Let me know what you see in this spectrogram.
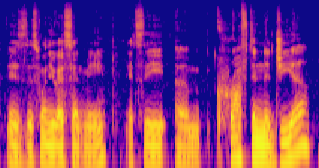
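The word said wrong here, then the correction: Croftengea: Am I pronouncing it right? – Oh. – Crofton Gaea. – Yeah, Crofton Gaea.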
